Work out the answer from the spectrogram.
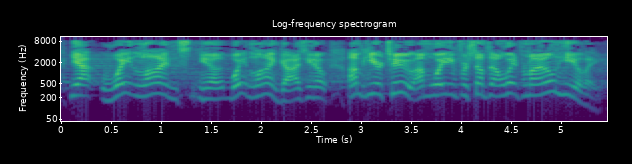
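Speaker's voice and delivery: loud, high-pitched impatient brush-off, imitated; indignant crowd. Crowd at the door turning away the friends, indignant.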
